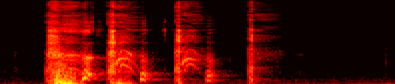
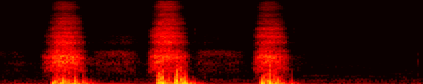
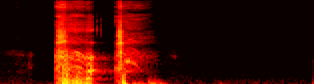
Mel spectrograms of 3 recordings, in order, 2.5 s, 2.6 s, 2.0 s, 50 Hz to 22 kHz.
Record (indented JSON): {
  "three_cough_length": "2.5 s",
  "three_cough_amplitude": 18204,
  "three_cough_signal_mean_std_ratio": 0.35,
  "exhalation_length": "2.6 s",
  "exhalation_amplitude": 10754,
  "exhalation_signal_mean_std_ratio": 0.39,
  "cough_length": "2.0 s",
  "cough_amplitude": 24923,
  "cough_signal_mean_std_ratio": 0.33,
  "survey_phase": "alpha (2021-03-01 to 2021-08-12)",
  "age": "45-64",
  "gender": "Female",
  "wearing_mask": "No",
  "symptom_none": true,
  "smoker_status": "Ex-smoker",
  "respiratory_condition_asthma": true,
  "respiratory_condition_other": false,
  "recruitment_source": "REACT",
  "submission_delay": "0 days",
  "covid_test_result": "Negative",
  "covid_test_method": "RT-qPCR"
}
